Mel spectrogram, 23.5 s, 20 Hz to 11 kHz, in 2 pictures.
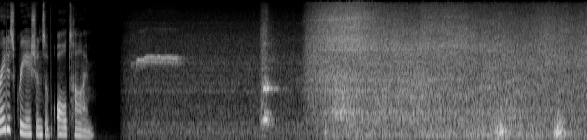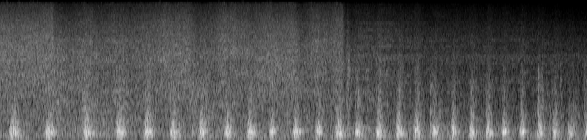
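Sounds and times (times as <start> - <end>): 
speech: 0.0 - 1.9
steam locomotive whistle at the Franz Josef railway station in Prague: 2.5 - 3.8, 5.2 - 7.5
steam locomotive releasing hissing steam: 5.2 - 23.4.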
